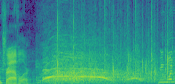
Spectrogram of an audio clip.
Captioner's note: laughter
